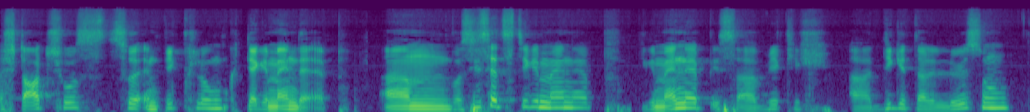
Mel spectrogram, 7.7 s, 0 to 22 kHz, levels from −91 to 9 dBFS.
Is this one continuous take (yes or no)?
no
